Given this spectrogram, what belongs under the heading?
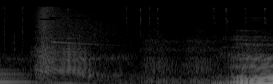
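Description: A cow in the Skyblock video game moos in a low, drawn-out call that swells loudly toward the end, preceded by fainter game sounds.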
